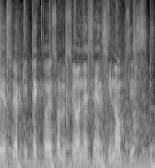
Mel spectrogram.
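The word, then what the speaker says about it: Synopsys: Hola, hola, mi nombre es, soy arquitecto de soluciones en sinopsis. Eh, algunos creen que se pronuncia psicosis, pero en verdad es sinopsis.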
